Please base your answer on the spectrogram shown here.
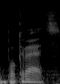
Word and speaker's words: Pokrajac: Yeah, Pokrajac.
